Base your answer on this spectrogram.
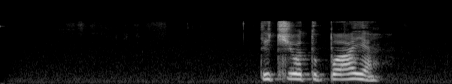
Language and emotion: Russian, angry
